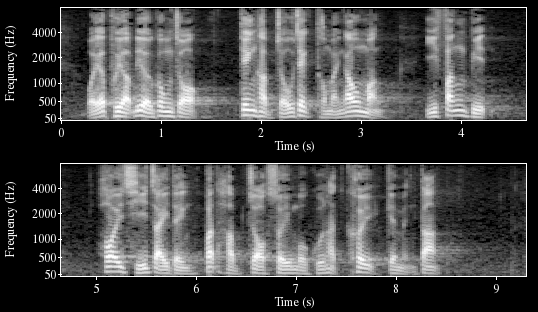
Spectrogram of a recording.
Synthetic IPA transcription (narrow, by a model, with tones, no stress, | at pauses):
wɐ˨˩jɐ˨˥pʰuː˧hɐ˨p̚niː˥kɔ˧kʊ˥ŋt͡sɔː˧kː | ɪ˥ŋɦɐ˨p̚t͡so˨˥wt͡sɪ˥k̚t̪ʰŋmaː˨˩jŋɐ˥wmɐ̰˨˩ŋ | jiː˨˥fɐ˥npiː˨t̚ | hɔː˥jt͡sʰiː˨˥t͡sɐ˧jt̪ɪ˨ŋpɐ˥t̚hɐ˨p̚t͡sɔː˧k̚sɵ˧ɥmo˨˩wkuː˨˥nhɐ̰˨t̚kʰɵ˥ɥkɛː˧mɪ̰˨˩ŋt̪aː˥n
